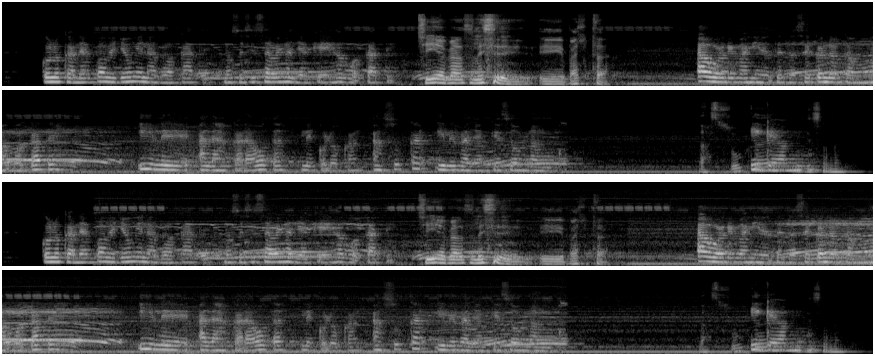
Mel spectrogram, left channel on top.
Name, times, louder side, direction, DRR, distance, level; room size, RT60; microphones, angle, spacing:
voice 1, 0.4-4.0 6.9-9.3 10.1-14.4 16.2-16.9, left 1 dB, 10° right, 1.4 m, -27 dB
sound 1, 0.9-14.4, right 5 dB, 90° right, 1.0 m, -34 dB
voice 2, 4.2-6.1 15.7-17.2, left 1 dB, 40° left, 1.0 m, -27 dB
sound 2, 6.2-16.2, right 5 dB, 45° right, 1.1 m, -42 dB
sound 3, 8.5-11.4, equal, 20° left, 1.6 m, -49 dB
26.0 x 25.5 x 8.4 m
head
